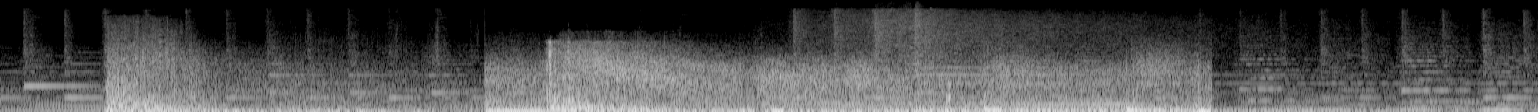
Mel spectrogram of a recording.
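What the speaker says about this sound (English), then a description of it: "the sound of gunshots rang out sharply, decisively taking down the lone boar" Hunters' gunfire at wild boar on a farm mountainside, several loud booming shots that crash and ring out, near and forceful, with a heavy sustained blast in the middle before the sound drops away.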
